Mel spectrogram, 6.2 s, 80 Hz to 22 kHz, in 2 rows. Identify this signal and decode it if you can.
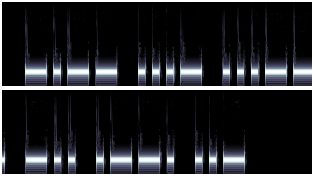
Morse code, heard as a keyed tone, about 17 wpm, 700 Hz. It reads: YV3DPU
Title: DXCC-100 Call Signs - 6 Characters - 17wpm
